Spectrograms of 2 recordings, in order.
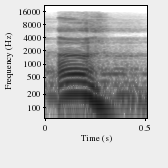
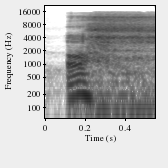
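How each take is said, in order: First: The h is a plain, light breathy sound. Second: The h is a tight, raspy throat sound. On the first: The speaker calls it wrong. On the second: The speaker calls it right. "huruf ha hati-hati tertukar ha"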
